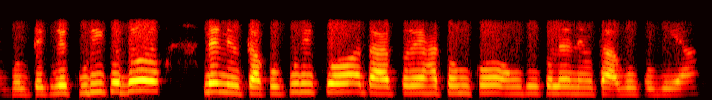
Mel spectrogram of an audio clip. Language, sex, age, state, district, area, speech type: Santali, female, 30-45, West Bengal, Birbhum, rural, conversation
